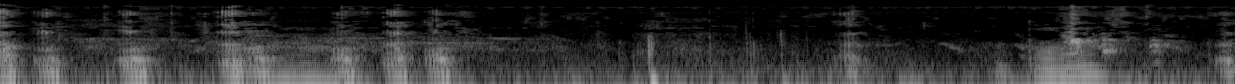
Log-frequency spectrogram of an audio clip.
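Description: Domestic pigs grunting: a few short grunts in the first half and another burst near the end, with a single sharp knock about three seconds in.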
